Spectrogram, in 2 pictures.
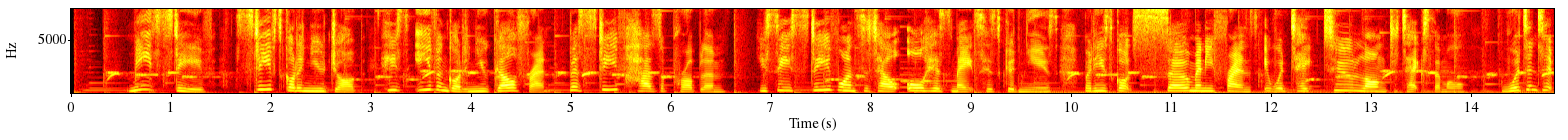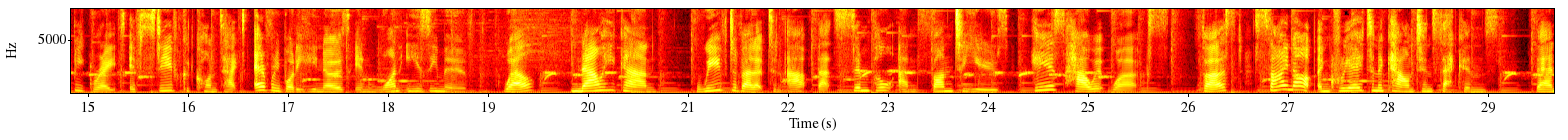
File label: Explainer Learning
